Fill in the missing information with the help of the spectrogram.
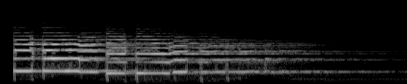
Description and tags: A solo guitar sample recorded directly into a laptop using a Fender Stratocaster guitar with delay, reverb, and chorus effects. It is taken from a long solo I recorded for another project which was then cut into smaller parts and rearranged.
